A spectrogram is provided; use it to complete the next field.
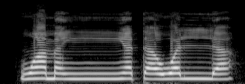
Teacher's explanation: کلمت ومن کے آخری میں نون ساکن ہے پھر حرف الیا آتا ہے. کلمت یتولی یا حروف الادغام بغنہ میں سے ہے تو ہم یہ حکم کو غنہ اور تشدید کے ساتھ ادا کریں گے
